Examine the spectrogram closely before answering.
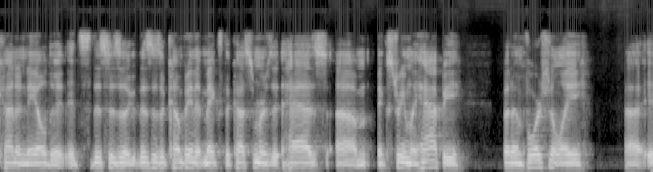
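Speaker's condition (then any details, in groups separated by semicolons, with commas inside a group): No condition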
